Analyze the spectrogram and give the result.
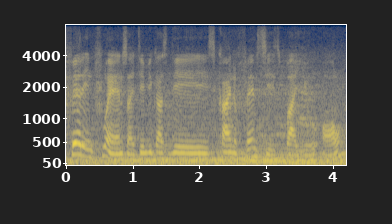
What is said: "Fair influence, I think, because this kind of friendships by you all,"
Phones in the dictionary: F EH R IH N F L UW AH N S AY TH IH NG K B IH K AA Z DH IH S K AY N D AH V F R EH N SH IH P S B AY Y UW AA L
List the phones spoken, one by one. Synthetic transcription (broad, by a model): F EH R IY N F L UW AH N S AY T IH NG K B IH K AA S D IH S K AY N D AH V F R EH N S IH S B AY Y UW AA L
